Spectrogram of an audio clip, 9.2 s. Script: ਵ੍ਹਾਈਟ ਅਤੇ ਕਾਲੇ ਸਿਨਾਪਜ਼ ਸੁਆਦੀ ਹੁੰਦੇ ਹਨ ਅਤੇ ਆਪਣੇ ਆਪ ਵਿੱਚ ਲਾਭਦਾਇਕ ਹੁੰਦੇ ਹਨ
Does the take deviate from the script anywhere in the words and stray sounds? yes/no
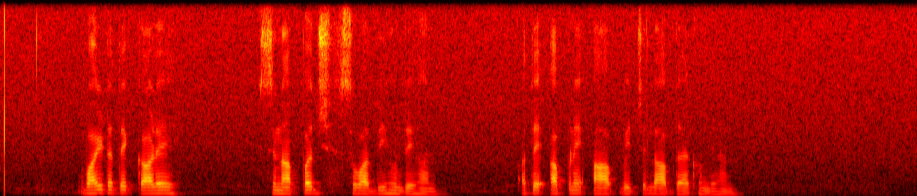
no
